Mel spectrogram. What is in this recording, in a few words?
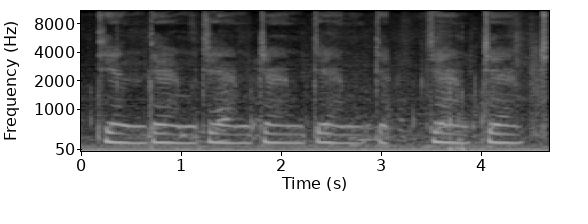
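"jab", spoken word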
